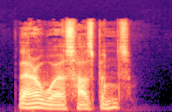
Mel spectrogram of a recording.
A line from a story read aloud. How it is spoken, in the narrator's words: said quietly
